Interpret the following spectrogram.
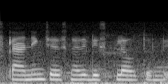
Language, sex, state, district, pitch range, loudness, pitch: Telugu, female, Andhra Pradesh, Visakhapatnam, 215-225 Hz, -14 LUFS, 220 Hz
